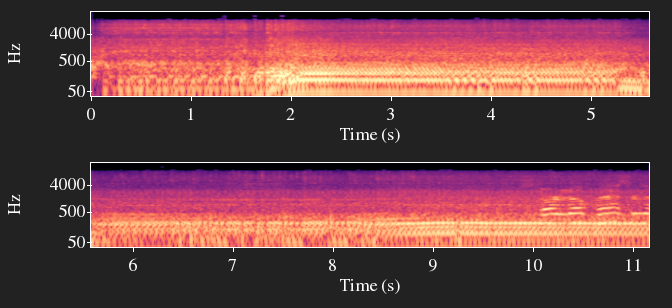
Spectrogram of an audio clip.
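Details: Riding mower starting on a newly fitted lithium-ion battery, smaller than the original lead-acid but with higher cold cranking amps: brief quick crank, then the engine catches and settles into a steady, even idle; normal start.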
